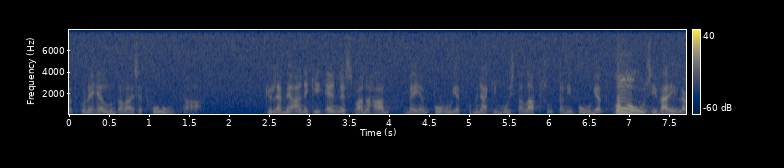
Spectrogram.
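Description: A man preaching a Pentecostal sermon, moving between quiet, hushed passages and raised, fervent ones. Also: a little high, in a large hall, poor audio.

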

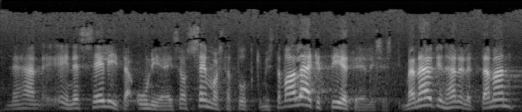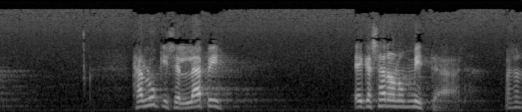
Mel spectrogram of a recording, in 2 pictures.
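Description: A man preaching a sermon, telling a story in an emphatic, animated way. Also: sits high, breathy edge. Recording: reverberant hall.

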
